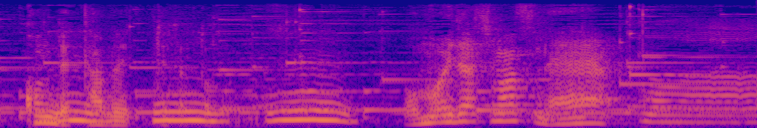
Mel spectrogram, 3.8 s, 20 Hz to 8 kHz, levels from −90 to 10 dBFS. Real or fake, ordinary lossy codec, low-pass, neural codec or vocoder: real; none; 7.2 kHz; none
